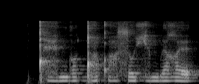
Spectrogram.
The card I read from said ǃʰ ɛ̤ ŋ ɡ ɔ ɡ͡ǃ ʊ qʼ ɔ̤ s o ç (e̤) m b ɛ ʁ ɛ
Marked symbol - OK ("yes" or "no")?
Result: no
